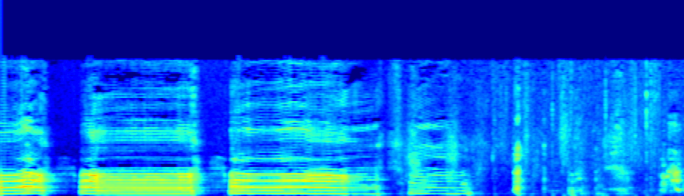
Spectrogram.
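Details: Riley, a pet Boxer, vocalizing when he feels he is not getting enough attention: three long, steady, whining howls of about a second each, then soft snuffling and rustling noises at the end.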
